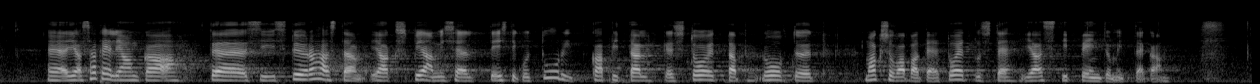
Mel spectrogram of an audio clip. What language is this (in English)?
Estonian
